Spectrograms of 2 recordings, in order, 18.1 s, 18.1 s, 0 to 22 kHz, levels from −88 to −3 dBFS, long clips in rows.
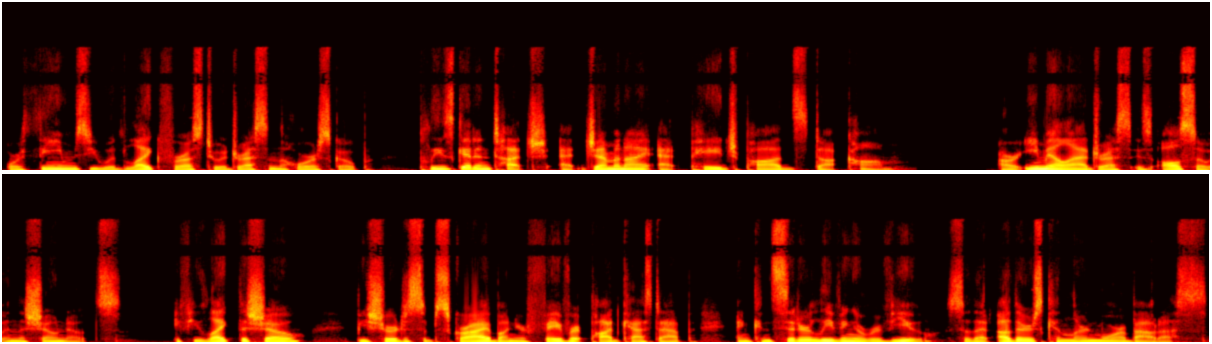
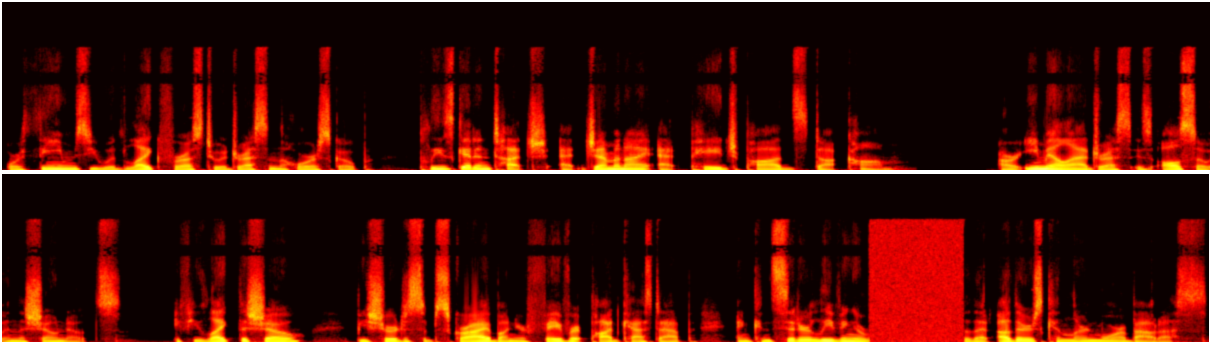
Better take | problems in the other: first | audio cutting out; filled with static; at 16 s for 0.5 s

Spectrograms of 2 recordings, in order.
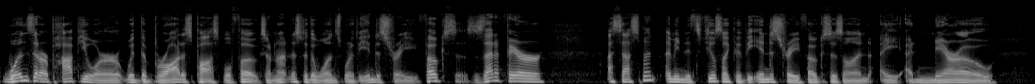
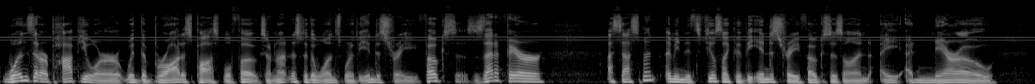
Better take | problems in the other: first | high-pitched whine; faint; throughout; 3.5 kHz, 20 dB below the speech

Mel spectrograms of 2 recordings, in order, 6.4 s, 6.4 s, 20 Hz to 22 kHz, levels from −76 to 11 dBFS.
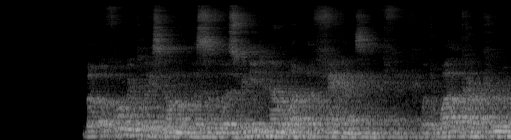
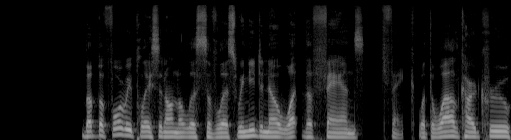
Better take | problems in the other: second | off-mic speech; far // room echo; strong; dies away in 2.7 s

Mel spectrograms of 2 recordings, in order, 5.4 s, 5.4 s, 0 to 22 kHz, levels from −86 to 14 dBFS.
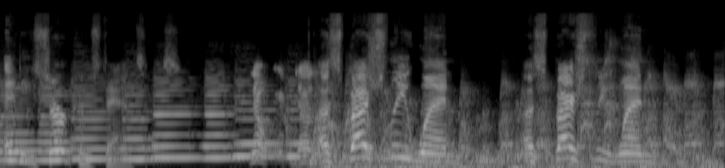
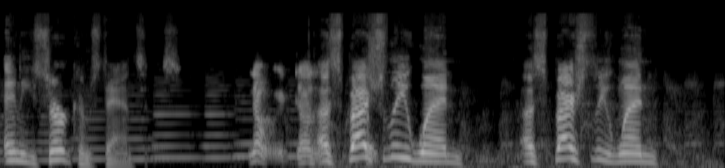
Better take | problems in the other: second | background music; loud; throughout; 6 dB below the speech; faint in the second

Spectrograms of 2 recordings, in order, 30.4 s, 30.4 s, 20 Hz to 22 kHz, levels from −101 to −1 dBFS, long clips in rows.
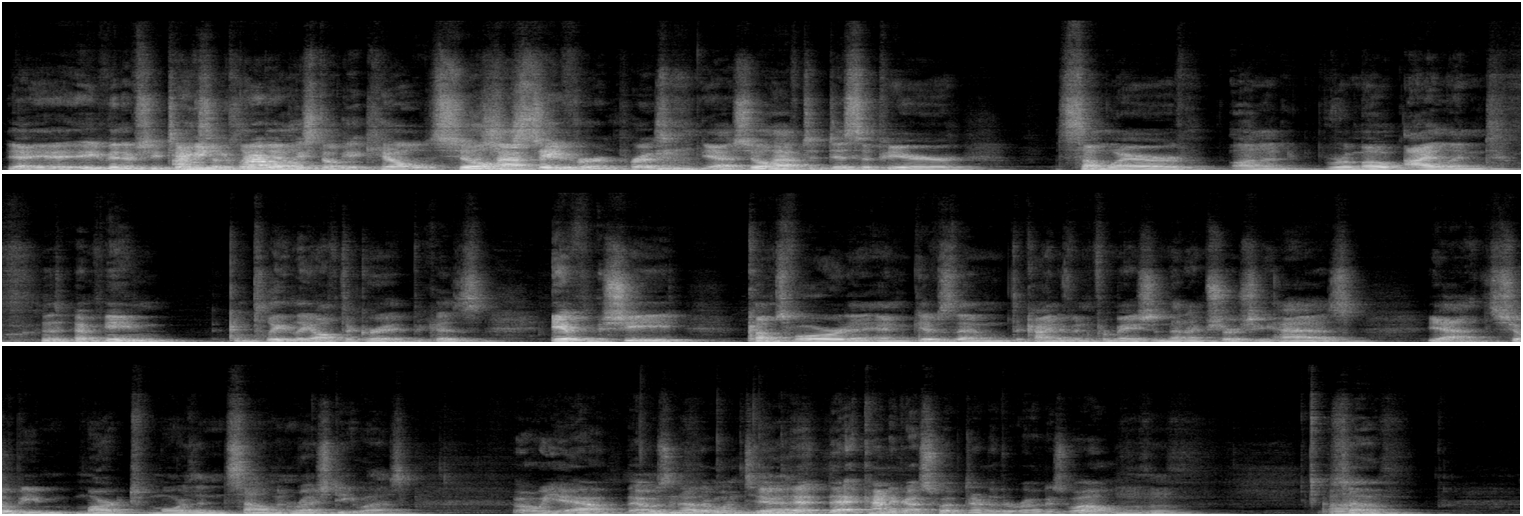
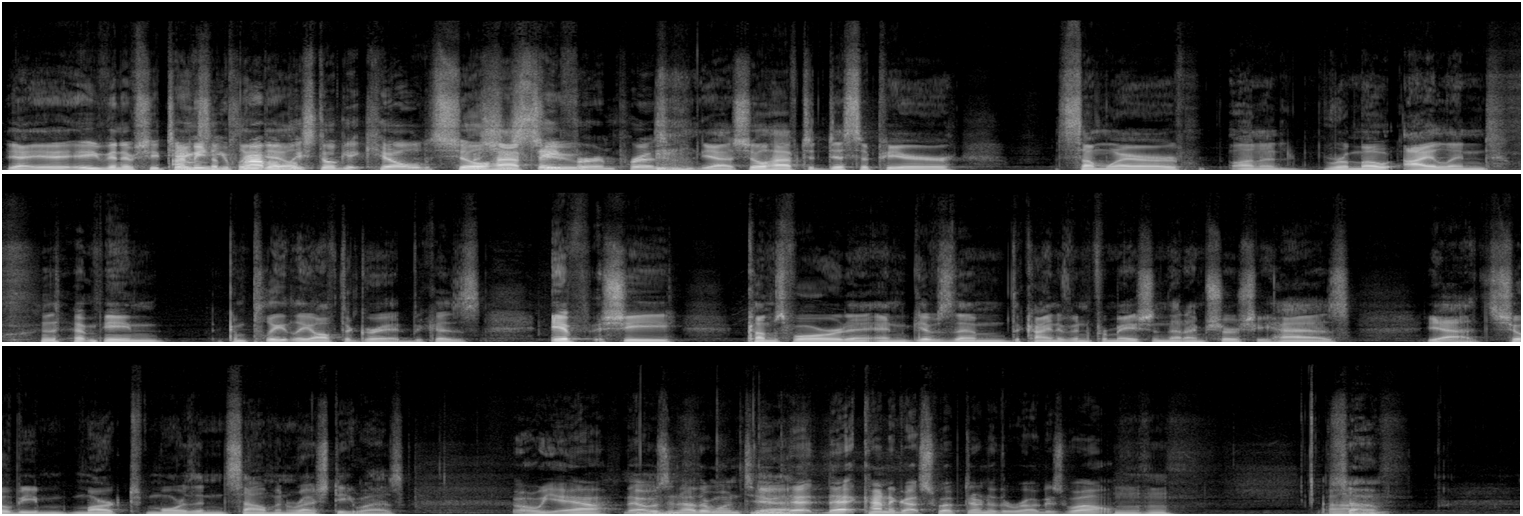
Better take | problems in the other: second | room echo; slight; dies away in 0.4 s // off-mic speech; far

